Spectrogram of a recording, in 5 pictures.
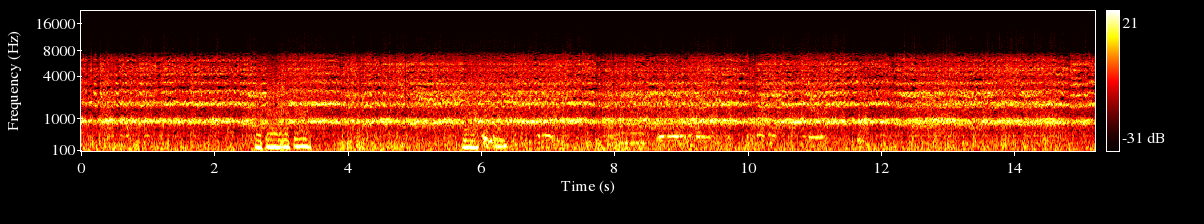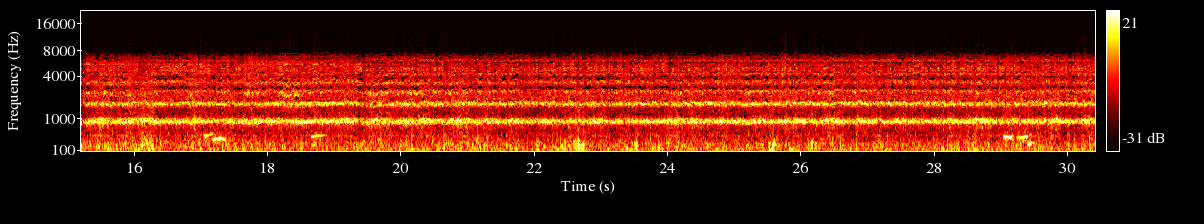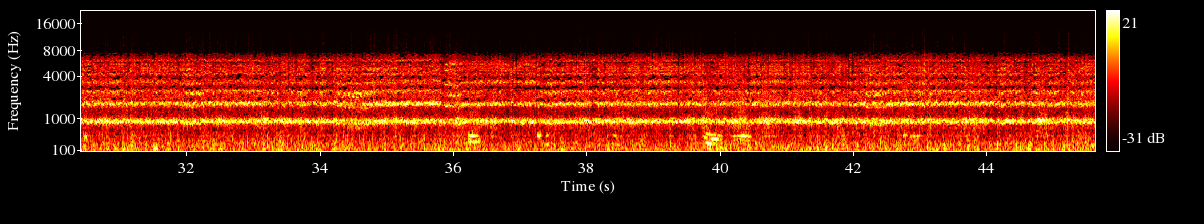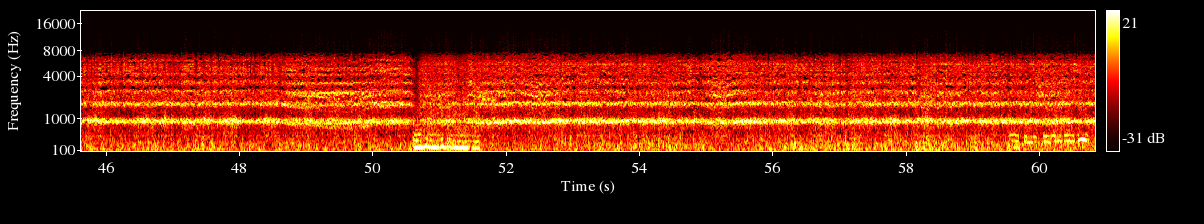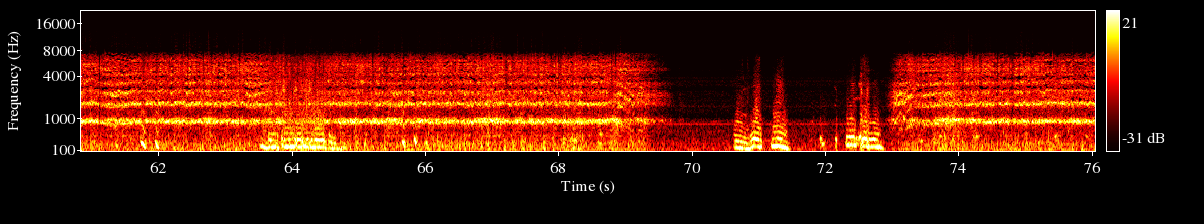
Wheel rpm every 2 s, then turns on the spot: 230, 220, 200, 200, 210, 220, 210, 220, 230, 220, 230, 230, 230, 230, 240, 230, 230, 220, 230, 230, 230, 230, 230, 230, 220, 210, 230, 230, 230, 220, 220, 230, 230, 230, 90, 0, 100, 230.
none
